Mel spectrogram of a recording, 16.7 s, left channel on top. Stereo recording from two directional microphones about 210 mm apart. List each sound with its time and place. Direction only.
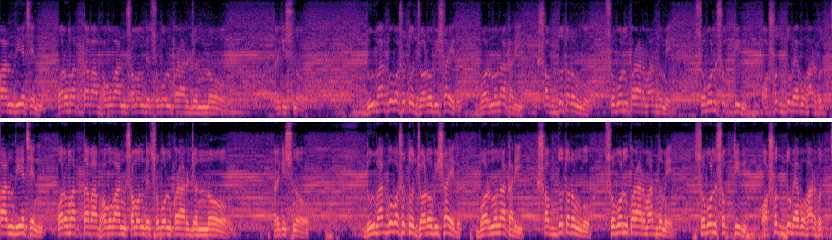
0.0 s a man's voice: 55° right (ahead or behind)
5.5 s a man's voice: 55° right (ahead or behind)
7.3 s a man's voice: 55° right (ahead or behind)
